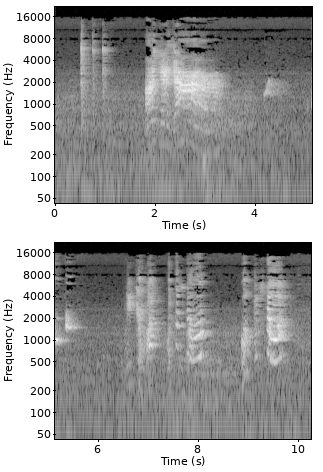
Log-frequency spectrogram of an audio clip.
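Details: Pet parrot reacting to a cat seen through the window, giving a string of harsh, broadband, speech-like bursts and short nasal squawks spread across ten seconds, separated by quiet gaps.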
